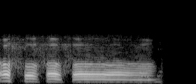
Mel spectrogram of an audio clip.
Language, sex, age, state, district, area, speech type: Assamese, male, 30-45, Assam, Lakhimpur, rural, conversation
